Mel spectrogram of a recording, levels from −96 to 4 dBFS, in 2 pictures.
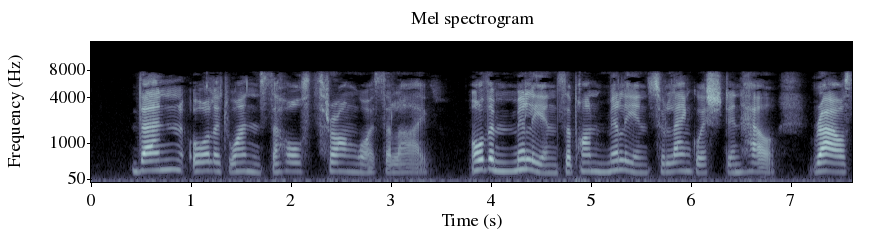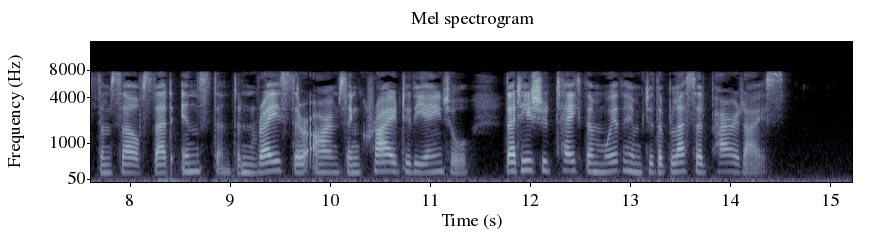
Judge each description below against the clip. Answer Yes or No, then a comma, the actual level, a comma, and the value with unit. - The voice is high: Yes, high, 195 Hz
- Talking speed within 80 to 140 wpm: No, average, 165 wpm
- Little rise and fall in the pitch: Yes, narrow, 2.3 semitones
